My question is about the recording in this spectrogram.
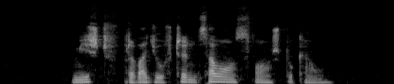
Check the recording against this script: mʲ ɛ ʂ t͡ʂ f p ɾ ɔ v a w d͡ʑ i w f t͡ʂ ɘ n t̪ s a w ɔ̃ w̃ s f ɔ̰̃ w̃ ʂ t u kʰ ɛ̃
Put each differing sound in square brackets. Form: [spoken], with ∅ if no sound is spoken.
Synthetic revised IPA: mʲ [i] ʂ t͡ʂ f p ɾ ɔ v a [∅] d͡ʑ i w f t͡ʂ ɘ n t̪ s a w ɔ̃ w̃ s f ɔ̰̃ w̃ ʂ t u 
